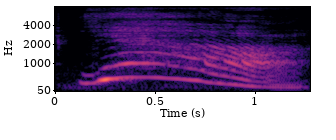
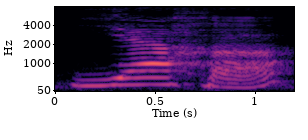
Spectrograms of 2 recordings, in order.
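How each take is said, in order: First: The word ends on the vowel, without h. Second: The word ends with an audible breathy h. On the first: The speaker calls it right. "Listen to how we would read these words" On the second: The speaker calls it wrong. "It isn't aha or yeah"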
